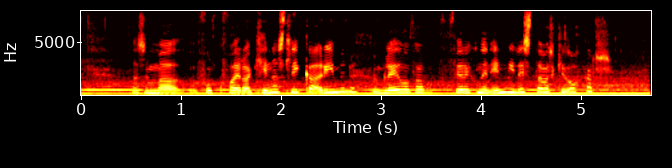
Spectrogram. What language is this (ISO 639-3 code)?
isl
